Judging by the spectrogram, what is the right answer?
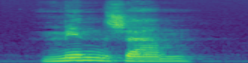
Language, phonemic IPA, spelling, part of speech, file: Dutch, /ˈmɪnzam/, minzaam, adjective, Nl-minzaam.ogg
- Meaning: affable, friendly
